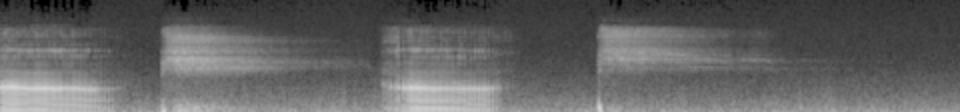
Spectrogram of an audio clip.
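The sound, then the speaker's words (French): Loud, grunting snoring: two slow cycles, each a rough, throaty snort on the inhale followed by a long, airy hiss on the exhale, with no talking; Madame Vox Populi snoring in grunting bliss under her roof. “Jamais elle ne pensait qu'elle aurait pu tout aussi bien être sous le toit où Madame Vox Populi ronflait dans une grognante béatitude.”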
